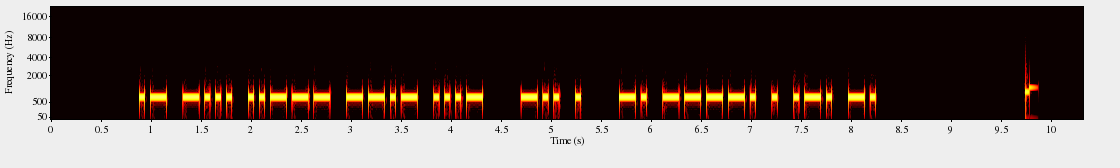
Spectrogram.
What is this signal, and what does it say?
Morse code, heard as a keyed tone, about 22 wpm, 700 Hz. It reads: AB2QV DE N9ERN
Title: USA Callsign DE Callsign - 5 Characters - 22wpm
